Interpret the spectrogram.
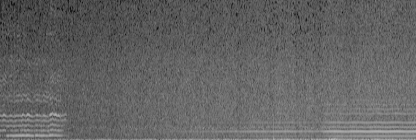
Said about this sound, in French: Voilà, donc vous avez certainement déjà entendu ce type de son agaçant. C'est ce qu'on connaît du moustique.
